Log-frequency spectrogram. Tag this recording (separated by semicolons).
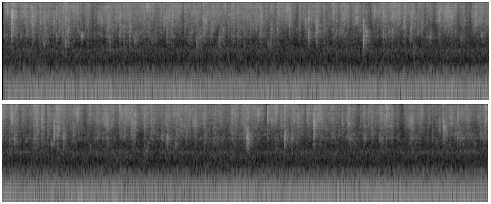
water; running; rain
